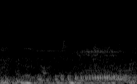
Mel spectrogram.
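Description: Young racing pigeons in a loft coo in low, soft, rolling murmurs that continue steadily under faint background noise.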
